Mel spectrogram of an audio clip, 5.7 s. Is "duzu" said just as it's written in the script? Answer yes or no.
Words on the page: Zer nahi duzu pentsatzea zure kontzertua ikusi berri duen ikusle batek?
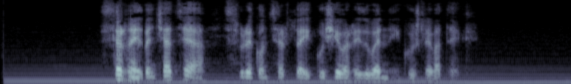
no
